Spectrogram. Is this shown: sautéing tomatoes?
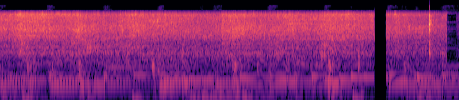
yes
